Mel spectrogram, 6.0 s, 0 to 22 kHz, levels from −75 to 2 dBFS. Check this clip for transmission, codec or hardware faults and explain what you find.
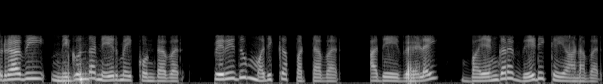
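There's one fault here: bit errors on an ADPCM link, at 0.57–0.93 s just before "நேர்மை கொண்டவர் பெரிதும் மதிக்கப்பட்டவர்", then 4.07–4.19 s and 5.69–5.81 s. Flipped bits at an error rate under one percent knock the decoder's step size and predictor off track, so each hit rings on as pops, rough bursts and brief level jumps. The speech runs through G.726 coding, which sounds consistent with 32 kbit/s and is only lightly coloured by it.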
